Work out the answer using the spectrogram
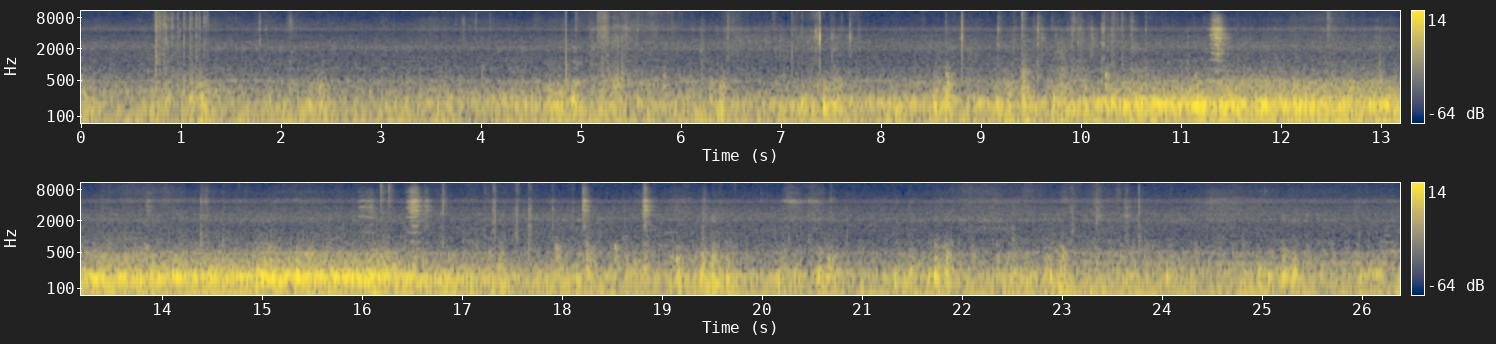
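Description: Passenger train in motion, heard from inside the carriage: a steady low rumble of the running train that swells louder around the middle, with scattered light clicks and a faint steady high tone over it.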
